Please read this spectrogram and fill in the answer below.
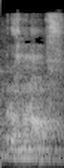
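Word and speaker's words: Rahmonov: you will find immorally romanov the v in the end is pronounced with an f and the currency of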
